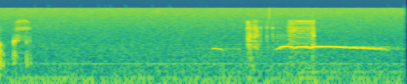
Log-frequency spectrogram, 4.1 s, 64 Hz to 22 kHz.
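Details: Tawny owl at a large nest box in Wytham Wood, about three miles west of Oxford, on the night of 15 April 1973, during nesting: a short note, then a long, steady, slightly wavering hoot that drops at the end, with soft knocks and rustles.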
